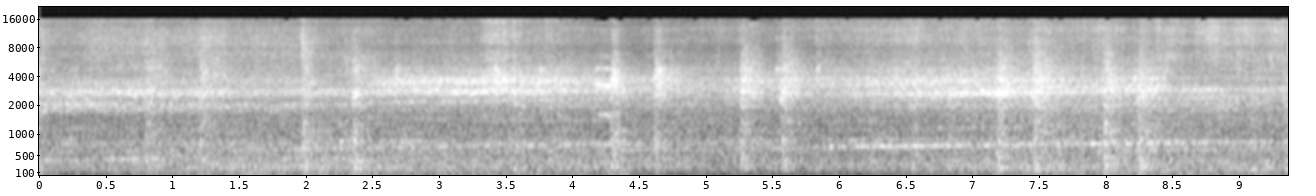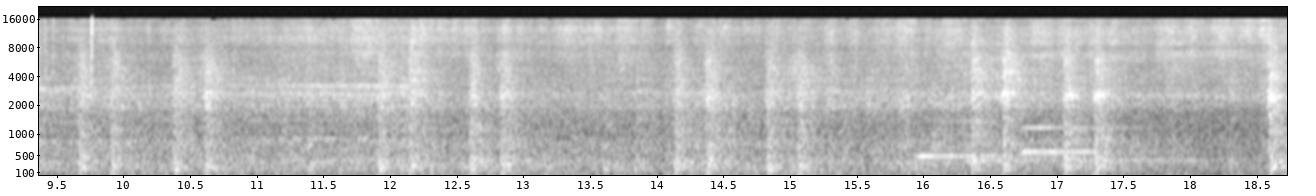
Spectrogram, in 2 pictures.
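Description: JR Central 313 series electric train pulling away from the platform: the motor whine rises in pitch as it accelerates, with wheels clicking over the rail joints as the cars pass.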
